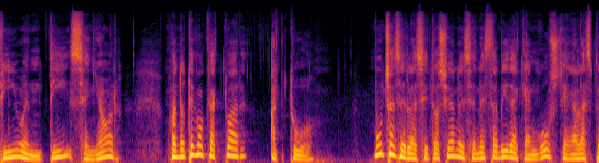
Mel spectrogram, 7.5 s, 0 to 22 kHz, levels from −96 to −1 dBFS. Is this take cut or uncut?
cut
